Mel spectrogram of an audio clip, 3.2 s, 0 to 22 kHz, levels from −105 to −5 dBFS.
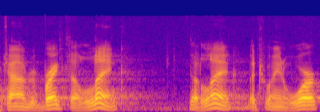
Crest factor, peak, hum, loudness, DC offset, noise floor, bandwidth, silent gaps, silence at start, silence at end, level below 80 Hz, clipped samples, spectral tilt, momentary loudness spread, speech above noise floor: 18 dB; -4 dBFS; none; -22 LUFS; under 0.1%; -53 dBFS; 5 kHz; none; 0 s; 0 s; -64 dBFS; under 0.1%; -8 dB/octave; 10 LU; 32 dB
